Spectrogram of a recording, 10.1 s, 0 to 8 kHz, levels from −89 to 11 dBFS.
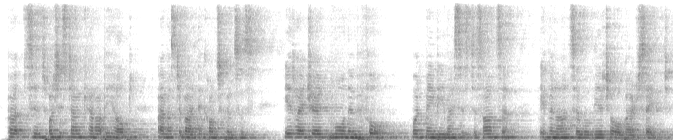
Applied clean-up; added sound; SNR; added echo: none; none; none; reverberation time 1.2 s.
